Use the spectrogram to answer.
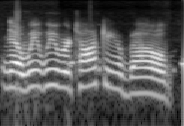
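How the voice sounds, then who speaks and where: A woman's voice: fairly high pitch, normal speed, no room sound. A woman chatting casually and telling what friends said. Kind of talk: casual chat. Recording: dull, dry sound.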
